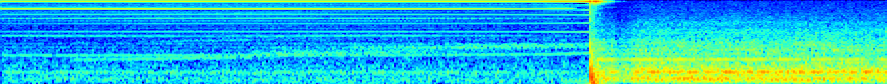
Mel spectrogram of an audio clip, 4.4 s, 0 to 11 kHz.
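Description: An ultrasonic plastic welder (20 kHz, diamond-knurl horn) running against a plastic strap, giving a steady high-pitched whine made of several fixed tones. The whine stops with a sharp click about three seconds in, and a lower steady hum follows as the machine holds after the weld.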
